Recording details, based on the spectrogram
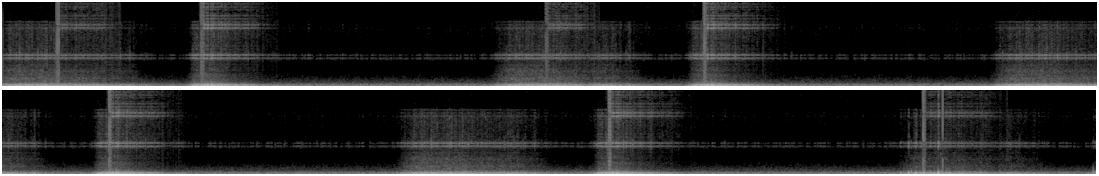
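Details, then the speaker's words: Coarse crackles on chest auscultation, bubbling like stepping on dry leaves. "vamos a escuchar un ejemplo de crepitante presta bastante atención sobre todo el sonido no escuchar muy bien de que se escucha como un burbujeo como picaron pisar hojas secas"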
